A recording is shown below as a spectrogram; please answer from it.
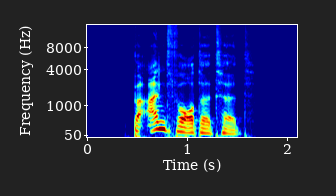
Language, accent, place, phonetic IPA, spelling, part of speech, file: German, Germany, Berlin, [bəˈʔantvɔʁtətət], beantwortetet, verb, De-beantwortetet.ogg
- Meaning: inflection of beantworten: 1. second-person plural preterite 2. second-person plural subjunctive II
